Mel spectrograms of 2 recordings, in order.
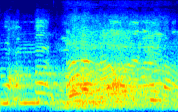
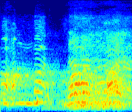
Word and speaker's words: মোহাম্মদ: সবাই একবার বলুন মোহাম্মদ আপনারা এবার উচ্চারণ করুন মোহাম্মদ খেয়াল করে দেখুন নবীর নাম নিলে দুই ঠোটে ঠোট ঠেকছে বলুন মোহাম্মদ আমার নবীর নাম চুমা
